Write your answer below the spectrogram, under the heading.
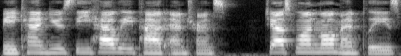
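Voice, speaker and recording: In a put-on character voice, a female-sounding speaker talks at a fairly slow pace with a medium pitch. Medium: read story. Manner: formal, oddly cheerful.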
